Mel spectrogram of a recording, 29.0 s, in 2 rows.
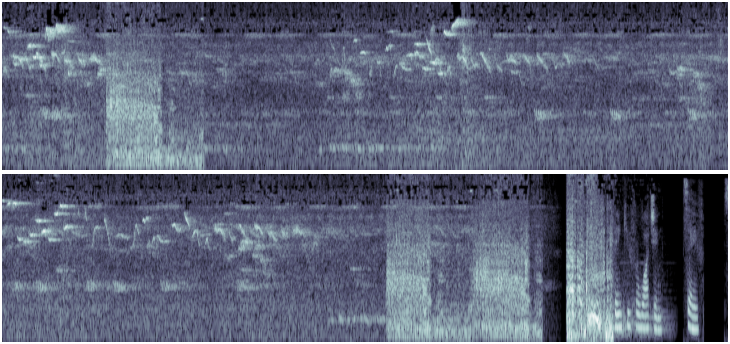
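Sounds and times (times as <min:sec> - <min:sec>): birds chirping: 0:00.0 - 0:05.5, 0:13.4 - 0:26.8.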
